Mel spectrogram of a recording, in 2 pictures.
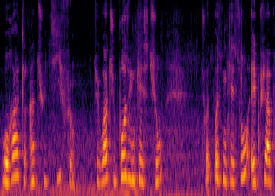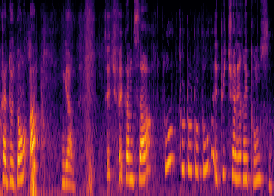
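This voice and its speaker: A woman's voice: sits high, moderate pace, a little mellow, a little hiss or hum. A woman with a French accent chatting casually to camera as a vlogger, rambling and swearing lightly, a little out of breath.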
